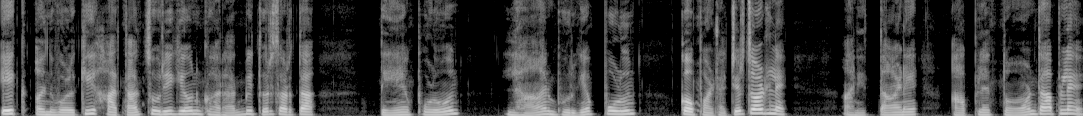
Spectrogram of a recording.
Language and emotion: Goan Konkani, fearful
